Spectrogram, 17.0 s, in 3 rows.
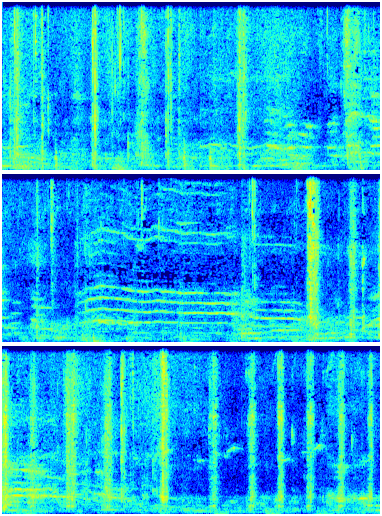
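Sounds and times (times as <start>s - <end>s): person chewing food: 10.2s - 17.0s.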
